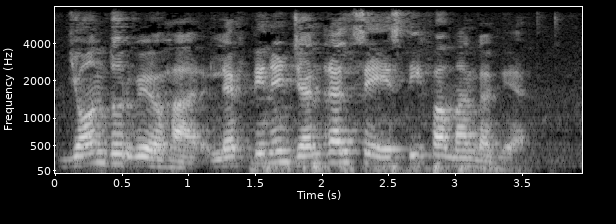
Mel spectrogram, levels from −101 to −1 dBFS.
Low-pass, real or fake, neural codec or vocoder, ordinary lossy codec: 7.2 kHz; real; none; Opus, 64 kbps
